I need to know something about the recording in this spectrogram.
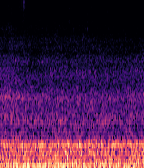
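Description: Steady low rumble of city street traffic, with a faint constant tone above it.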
